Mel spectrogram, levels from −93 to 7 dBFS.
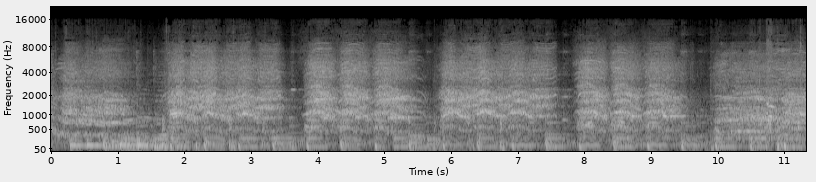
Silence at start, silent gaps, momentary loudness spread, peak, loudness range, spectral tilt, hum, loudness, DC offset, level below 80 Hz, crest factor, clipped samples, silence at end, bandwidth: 0 s; none; 8 LU; -6 dBFS; 2 LU; -2.5 dB/octave; none; -20 LUFS; under 0.1%; -42 dBFS; 16 dB; under 0.1%; 0 s; 16.5 kHz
